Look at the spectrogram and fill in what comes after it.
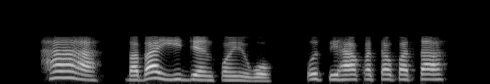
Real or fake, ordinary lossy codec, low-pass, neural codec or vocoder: fake; none; 3.6 kHz; codec, 16 kHz, 0.8 kbps, ZipCodec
